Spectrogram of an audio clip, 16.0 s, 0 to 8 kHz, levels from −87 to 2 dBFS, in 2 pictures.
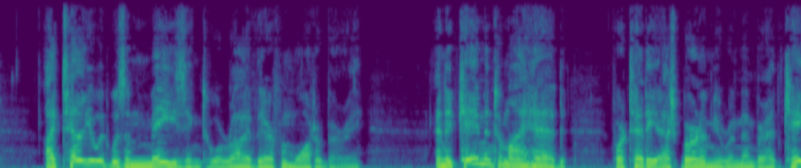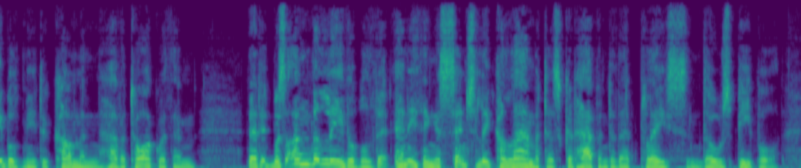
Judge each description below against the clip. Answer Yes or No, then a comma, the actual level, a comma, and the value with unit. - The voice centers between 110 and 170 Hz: Yes, medium, 140 Hz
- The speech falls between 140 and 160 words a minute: No, average, 180 wpm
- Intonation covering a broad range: Yes, wide, 6.1 semitones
